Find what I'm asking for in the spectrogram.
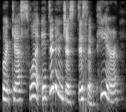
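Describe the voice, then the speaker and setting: A woman pre-K teacher giving an expressive read-aloud lesson, drawing out key words and putting guiding questions to young listeners. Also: a little high. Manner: drawn-out emphasis on key words.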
